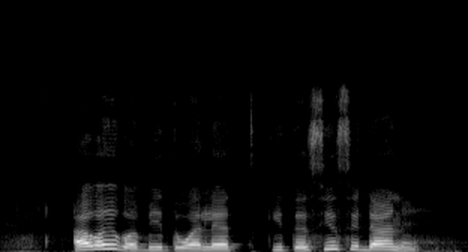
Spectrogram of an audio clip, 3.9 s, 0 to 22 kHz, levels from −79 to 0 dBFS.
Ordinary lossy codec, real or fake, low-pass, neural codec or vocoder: none; fake; 14.4 kHz; vocoder, 44.1 kHz, 128 mel bands every 512 samples, BigVGAN v2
